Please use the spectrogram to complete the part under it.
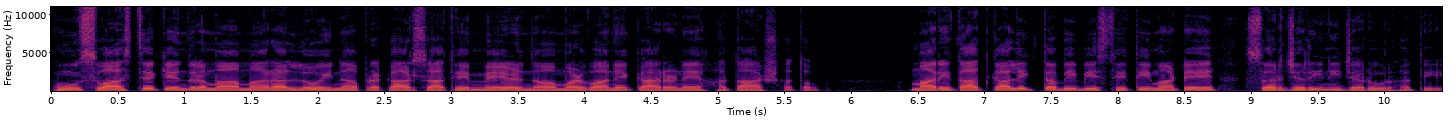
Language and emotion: Gujarati, sad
